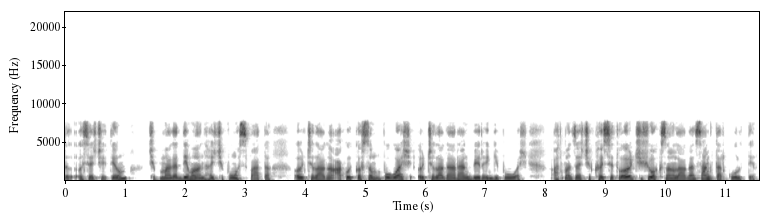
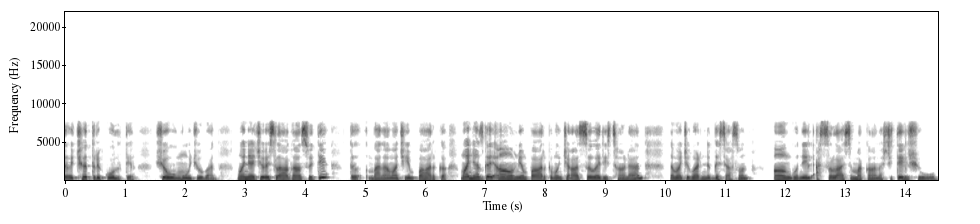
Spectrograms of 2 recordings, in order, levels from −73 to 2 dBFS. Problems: constant background noise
